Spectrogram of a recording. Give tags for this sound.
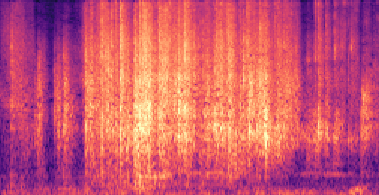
Cares; Foley; Nobody; Random

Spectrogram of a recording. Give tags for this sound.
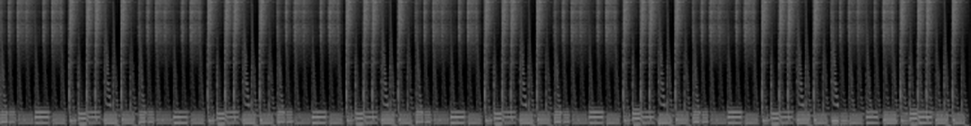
download-music; loops; sbt

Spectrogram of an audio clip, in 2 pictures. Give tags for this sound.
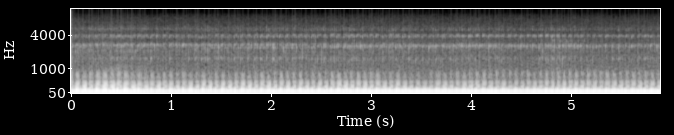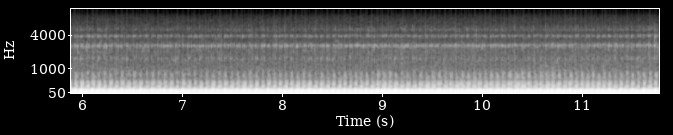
revving; engine; car; motor

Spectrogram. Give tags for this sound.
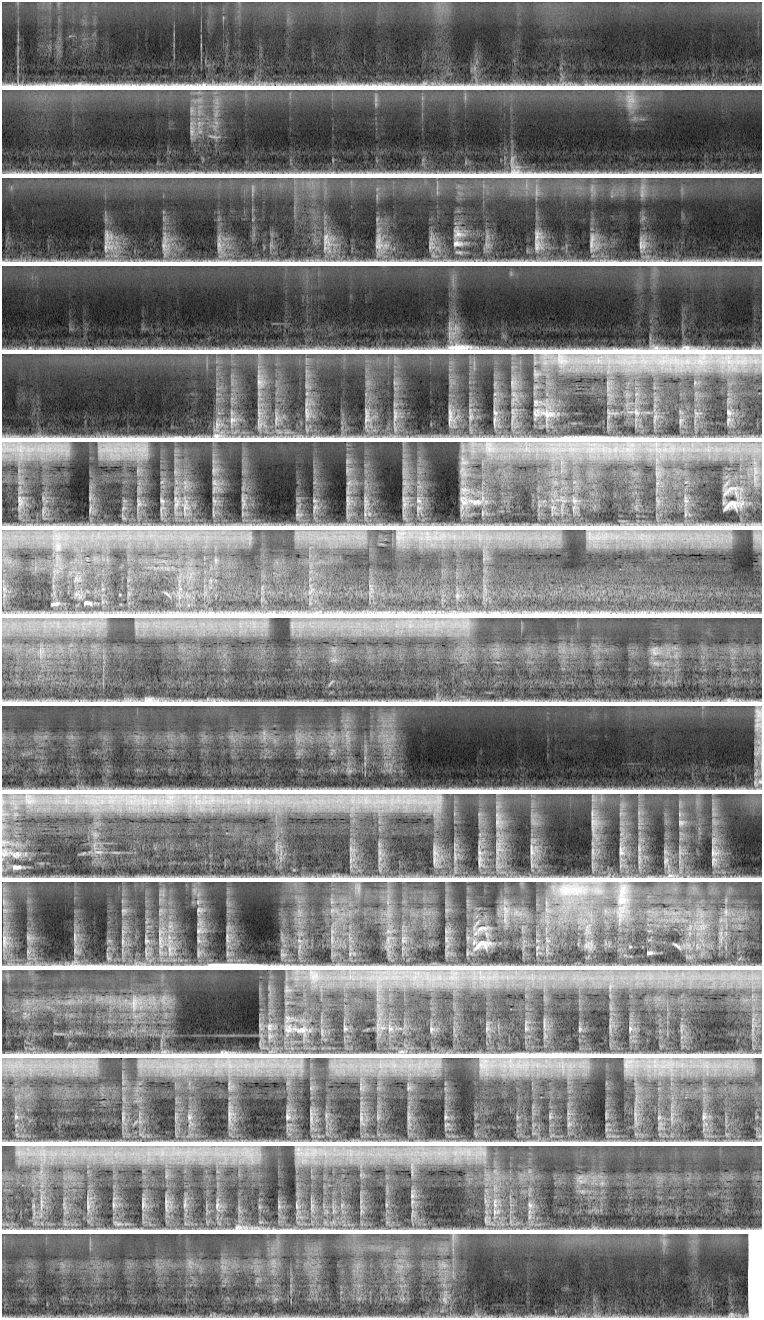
Switzerland; sources; sound; school

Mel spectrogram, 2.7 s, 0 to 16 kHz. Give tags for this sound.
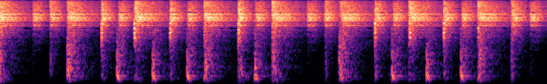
hat; kik; 2; drum; bar; snare; hi; loud; bass; big; loop

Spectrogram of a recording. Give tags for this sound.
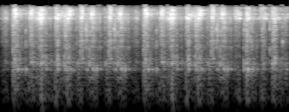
Shaking; Money; Coins

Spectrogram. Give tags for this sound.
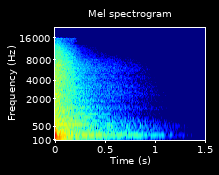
real; drum

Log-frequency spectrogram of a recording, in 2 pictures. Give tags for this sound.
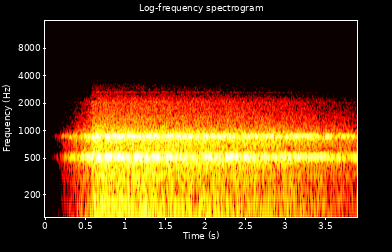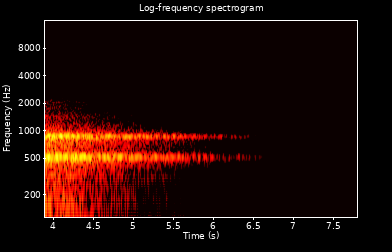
woosh; sound; sfx; swoosh; swish; Transition

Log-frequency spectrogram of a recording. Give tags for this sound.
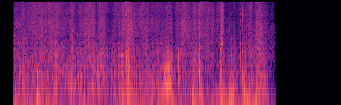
laptop; laptop-bag; bag; pack; luggage; suitcase; foley

